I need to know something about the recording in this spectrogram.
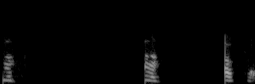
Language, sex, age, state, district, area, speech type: Malayalam, female, 30-45, Kerala, Kasaragod, rural, conversation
